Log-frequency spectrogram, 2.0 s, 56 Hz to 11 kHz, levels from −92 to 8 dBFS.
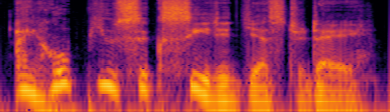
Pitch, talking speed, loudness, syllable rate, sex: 120 Hz, 155 wpm, -16 LUFS, 5.2 syllables/s, male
